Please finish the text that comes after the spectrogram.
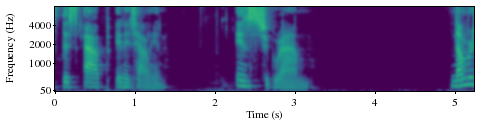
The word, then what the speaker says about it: Instagram: The correct pronunciation is Instagram. So you start with a lax e, as in the pronoun it, insta, and then the second vowel is a schwa, insta, insta.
